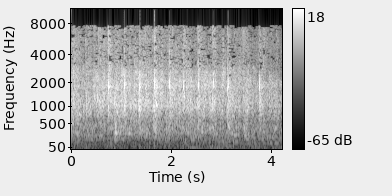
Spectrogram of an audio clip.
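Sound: audience applause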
